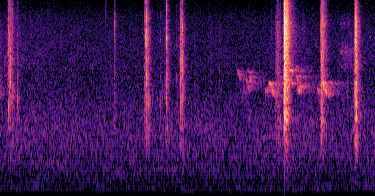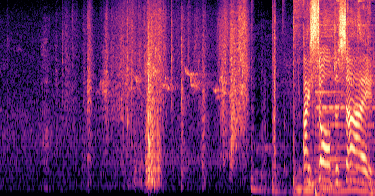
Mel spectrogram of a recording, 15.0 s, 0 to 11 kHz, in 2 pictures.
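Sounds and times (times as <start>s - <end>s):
puzzle cube plastic clicks: 0.0s - 0.6s, 2.0s - 4.4s, 5.4s - 7.4s.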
